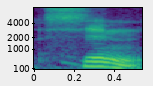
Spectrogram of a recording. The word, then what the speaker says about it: 신: 라는 것으로 가게 되었습니다 원래 발음대로 읽으면 씬 이라는 이름의 광야 입니다 거기서 백성들이 의무 3와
